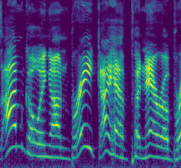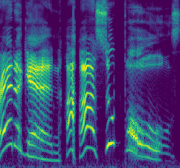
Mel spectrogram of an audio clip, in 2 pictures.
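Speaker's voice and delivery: cackling witch voice. Game master voicing the character Gertrude answering the players, in a cackling witch voice. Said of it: "she cackles, and then she says".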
